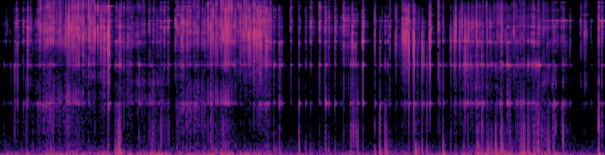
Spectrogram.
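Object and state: Pressed glass bowl, tapped and scratched with nails.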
